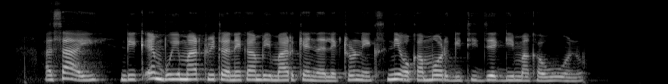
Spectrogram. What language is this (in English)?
Luo (Kenya and Tanzania)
